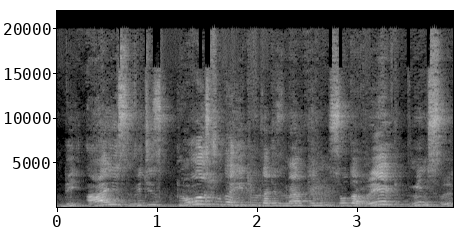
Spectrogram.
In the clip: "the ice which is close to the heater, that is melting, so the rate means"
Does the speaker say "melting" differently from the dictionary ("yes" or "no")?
yes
